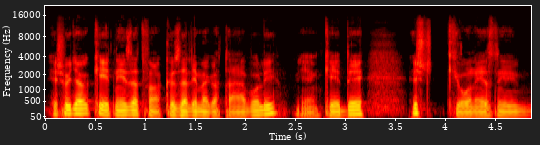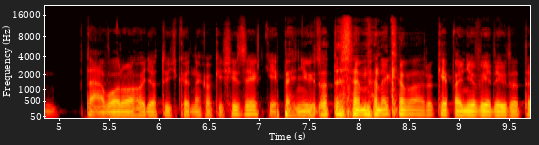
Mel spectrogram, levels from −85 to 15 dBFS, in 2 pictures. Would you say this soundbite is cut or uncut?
cut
